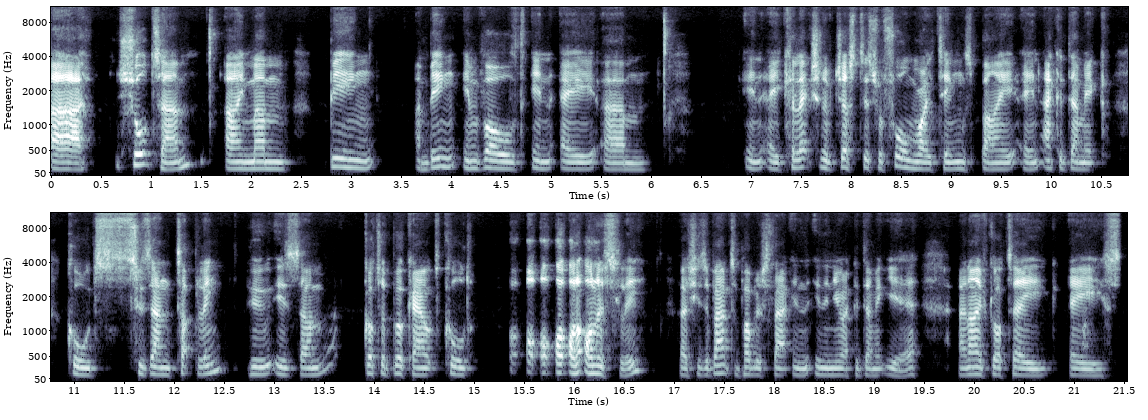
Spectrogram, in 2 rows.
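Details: Adult male English writer, stammering since age five; stammer comes and goes, had speech therapy at 29; stuttering.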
